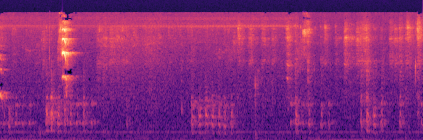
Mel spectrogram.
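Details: Mating ferrets give short bursts of rapid, clucking pulses in several clustered runs, plus one sharp high squeak near the start, over a faint steady electrical hum indoors.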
